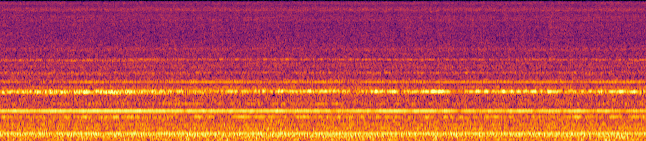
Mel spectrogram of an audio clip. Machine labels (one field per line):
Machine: pump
